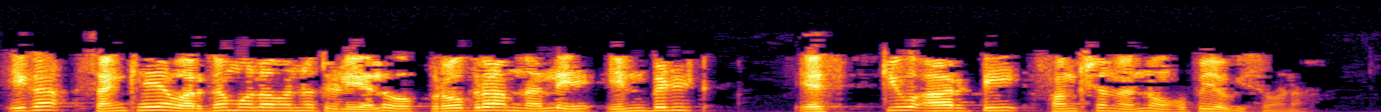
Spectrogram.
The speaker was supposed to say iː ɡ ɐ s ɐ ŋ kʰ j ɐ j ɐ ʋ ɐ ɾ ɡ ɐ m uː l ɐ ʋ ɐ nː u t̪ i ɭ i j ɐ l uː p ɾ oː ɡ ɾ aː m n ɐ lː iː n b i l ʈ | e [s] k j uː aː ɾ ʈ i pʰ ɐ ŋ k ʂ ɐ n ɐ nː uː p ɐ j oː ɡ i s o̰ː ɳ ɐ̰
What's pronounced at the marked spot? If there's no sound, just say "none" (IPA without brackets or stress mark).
s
